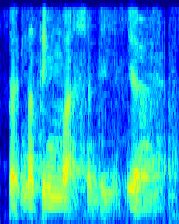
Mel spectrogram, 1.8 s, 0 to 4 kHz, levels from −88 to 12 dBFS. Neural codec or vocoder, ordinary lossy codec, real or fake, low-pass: codec, 44.1 kHz, 3.4 kbps, Pupu-Codec; Opus, 64 kbps; fake; 3.6 kHz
